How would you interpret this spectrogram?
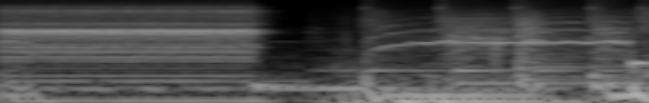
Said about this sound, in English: Oh, where's the buzzer?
